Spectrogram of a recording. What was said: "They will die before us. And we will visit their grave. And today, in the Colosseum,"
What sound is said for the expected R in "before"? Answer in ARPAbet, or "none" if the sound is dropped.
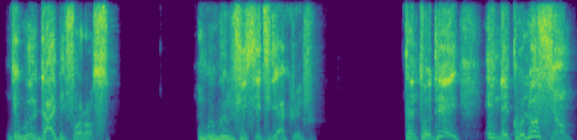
R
